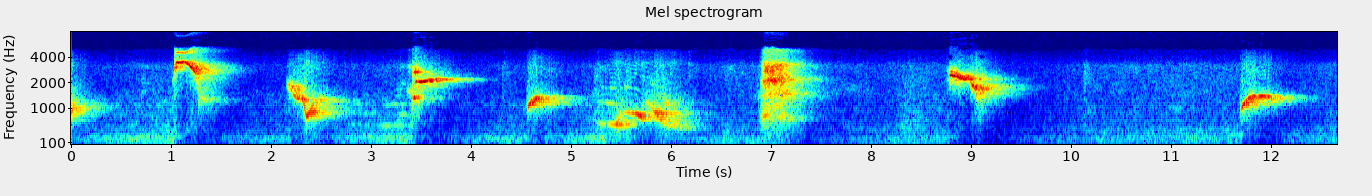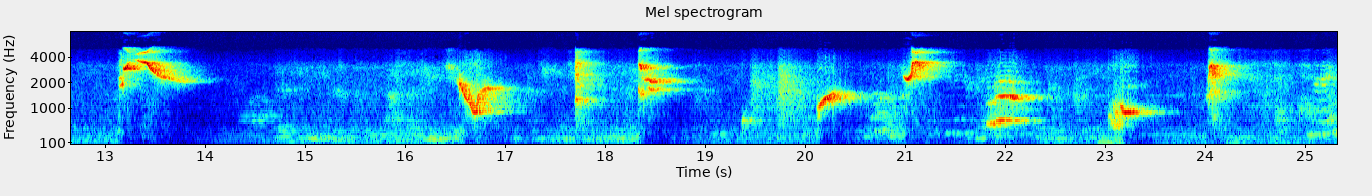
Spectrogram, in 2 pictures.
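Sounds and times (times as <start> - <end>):
pet grey parrot whistling: 1.0 - 1.6, 2.2 - 2.8, 3.4 - 6.3, 8.8 - 9.6, 11.7 - 12.4, 13.1 - 14.1, 16.5 - 18.9, 20.1 - 22.4.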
